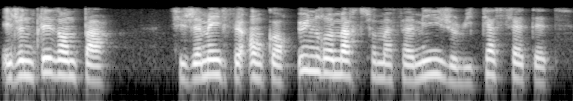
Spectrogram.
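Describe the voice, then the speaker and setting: Agitated teen boy, as a woman reader puts him on, loud, dull recording. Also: mid-range voice, fairly even intonation, quick pace, pitched above the performer's own voice, lightly acted. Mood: angry. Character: hot-tempered teenage boy. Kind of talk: audiobook reading.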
